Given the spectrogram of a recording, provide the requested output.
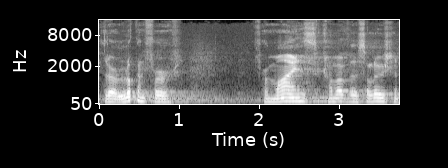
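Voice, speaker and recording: Audible room echo hangs over delivery at a moderate speed. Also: man. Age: 70s. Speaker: honorary degree recipient giving convocation address. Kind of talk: convocation speech. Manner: conversational, with hesitations.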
